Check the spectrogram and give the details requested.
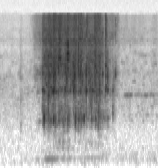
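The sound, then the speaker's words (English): A short splash of water poured into a container, a bright, rushing trickle lasting about a second before it stops, close by and moderately loud, with no one talking. “And I'm going to put this thing inside of it like this. Make sure it's, I might need a little bit more water.”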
